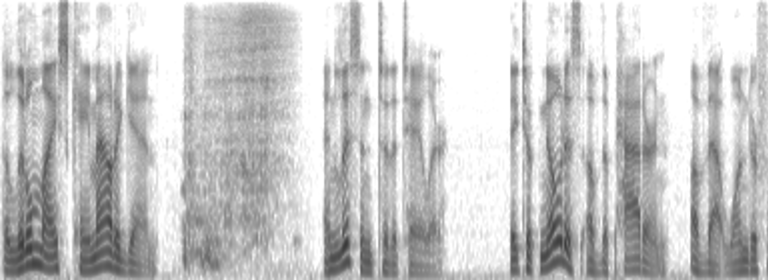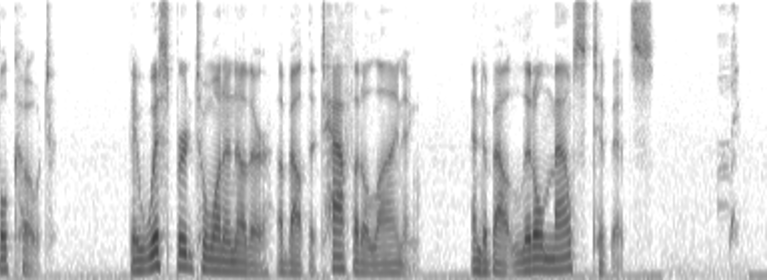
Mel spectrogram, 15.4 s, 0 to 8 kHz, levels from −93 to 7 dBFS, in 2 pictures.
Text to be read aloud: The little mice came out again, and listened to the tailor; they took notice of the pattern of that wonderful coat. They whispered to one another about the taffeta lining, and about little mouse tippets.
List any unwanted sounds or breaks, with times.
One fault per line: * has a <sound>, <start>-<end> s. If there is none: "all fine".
* has a sneeze, 1.8-3.0 s
* has a laugh, 14.8-15.1 s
